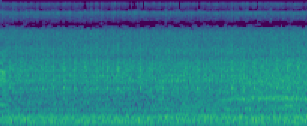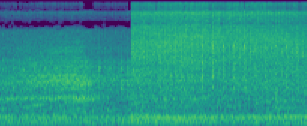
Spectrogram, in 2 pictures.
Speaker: Короче, появился какой-то стук в моторе. Короче, Сём, звук точно с мотора какой-то вот стук.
